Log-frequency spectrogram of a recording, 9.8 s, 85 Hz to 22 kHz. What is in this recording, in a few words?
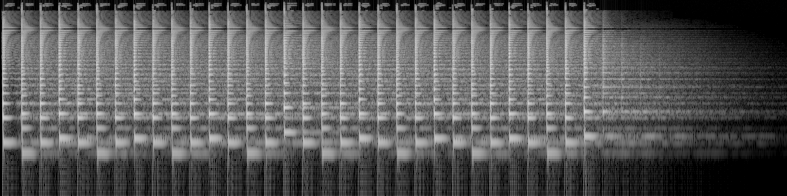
Gmin (128 BPM), prog arps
